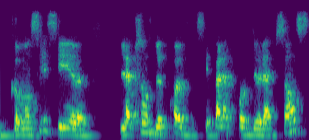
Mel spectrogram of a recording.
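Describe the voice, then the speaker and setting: A man speaks in a somewhat breathy voice. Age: 20s. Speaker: fitness video creator and kendo athlete. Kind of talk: interview. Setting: video call.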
